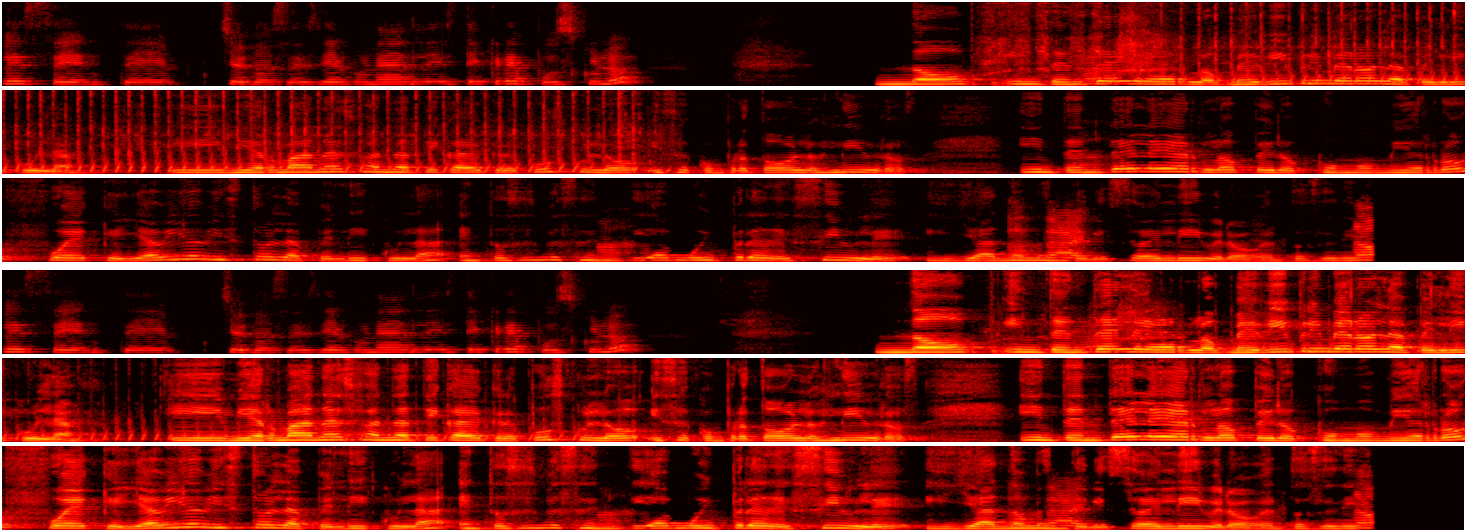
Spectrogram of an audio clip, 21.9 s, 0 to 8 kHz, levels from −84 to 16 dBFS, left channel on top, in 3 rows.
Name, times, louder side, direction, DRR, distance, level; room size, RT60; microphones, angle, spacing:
voice 1, 0.0-3.2 3.7-4.0 5.3-5.8 12.7-13.0 17.6-17.9 19.6-20.2 21.4-21.5, left 2 dB, 15° left, 3.2 m, -43 dB
voice 2, 4.4-7.8 8.1-21.5, right 5 dB, 75° right, 0.6 m, -29 dB
Motorcycle, 4.8-10.7, left 3 dB, 65° left, 1.2 m, -44 dB
head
